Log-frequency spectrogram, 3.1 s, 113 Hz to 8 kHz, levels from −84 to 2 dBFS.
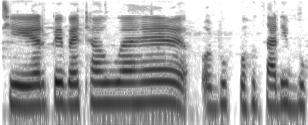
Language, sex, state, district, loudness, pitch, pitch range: Hindi, female, Uttar Pradesh, Deoria, -17 LUFS, 230 Hz, 220-240 Hz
